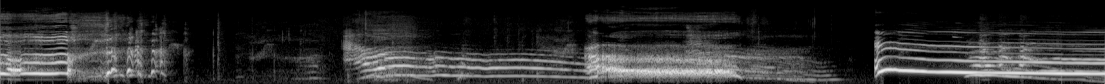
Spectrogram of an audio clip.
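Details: Annie, a small black Yorkie poodle, and Priscilla, called Silly, a Basset Hound, howl in bursts: long wavering tones sliding slowly downward, separated by brief silences, with a rougher, noisier howl in the middle.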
